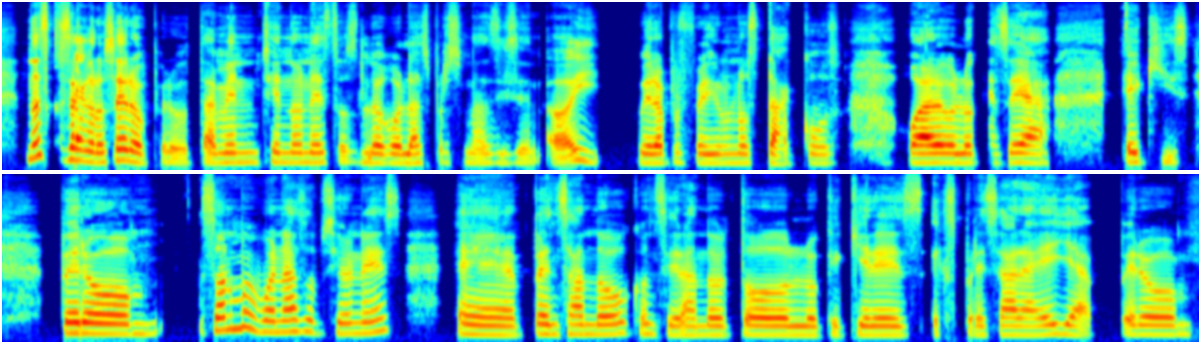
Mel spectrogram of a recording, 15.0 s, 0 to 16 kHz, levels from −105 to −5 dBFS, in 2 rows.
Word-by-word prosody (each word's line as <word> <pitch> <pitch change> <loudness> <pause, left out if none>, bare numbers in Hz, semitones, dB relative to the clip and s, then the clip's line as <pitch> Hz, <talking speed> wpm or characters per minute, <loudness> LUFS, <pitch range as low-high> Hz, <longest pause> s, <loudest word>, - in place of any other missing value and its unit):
no 290 - +6
es 330 - +2
que - - -3
sea 245 -2 +8
grosero, 210 +1 +5
pero 95 - -8
también 195 +1 -2
siendo 195 0 -3
honestos, 195 - -5
luego 185 -1 +1
las 180 0 -1
personas 185 -1 -9
dicen: 185 +1 -11
"Ay, 220 -4 -1 0.2
hubiera 185 0 +3
preferido 185 -1 -4
unos 185 0 -5
tacos", 180 0 -4 0.4
o 190 - +2
algo, 190 0 +9
lo 185 0 0
que 190 0 -12
sea, 190 -1 +2 0.4
equis, 425 -4 -4 0.4
pero, 215 -2 +5
mm, 205 0 -11 0.3
son 275 +4 +1
muy 330 0 0
buenas 245 0 +1
opciones, 225 +3 -3 0.3
eh, 185 -3 +1
pensando, 200 +1 0
considerando 180 -3 -3
todo 185 -1 +2
lo 180 0 -2
que - - -11
quieres 180 0 -2
expresar 185 0 -4
a 180 0 -2
ella, 195 +1 -2 0.2
pero, 190 -1 0
195 Hz, 165 wpm, -26 LUFS, 185-210 Hz, 0.4 s, algo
